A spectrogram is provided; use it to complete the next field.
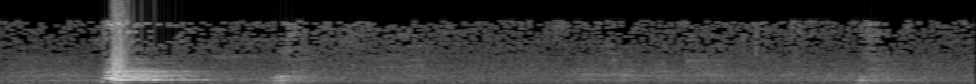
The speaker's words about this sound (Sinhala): බල්ලා ගුරන. මේ කොහේ ඉන්න බල්ලද බිරුවේ?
